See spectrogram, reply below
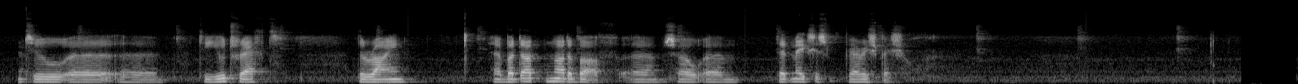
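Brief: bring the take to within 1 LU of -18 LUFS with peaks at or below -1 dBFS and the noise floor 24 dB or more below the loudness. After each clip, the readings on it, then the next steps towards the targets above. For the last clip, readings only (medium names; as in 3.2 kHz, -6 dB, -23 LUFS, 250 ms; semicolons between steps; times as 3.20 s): clicks found 4; loudness -24.0 LUFS; peak level -4.0 dBFS; loudness target -18.0 LUFS
-> de-click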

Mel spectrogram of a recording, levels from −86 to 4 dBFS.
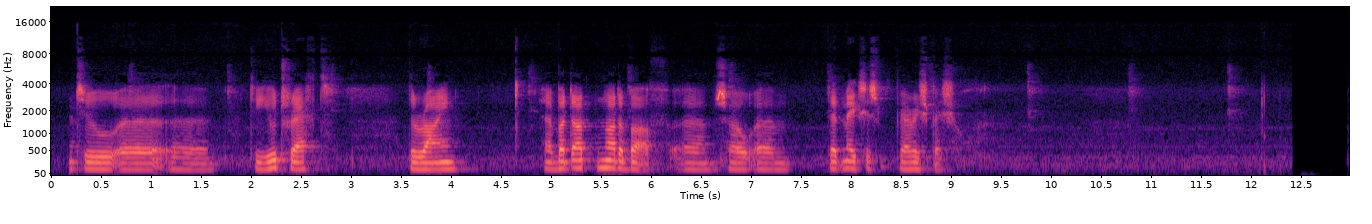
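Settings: clicks found 0; loudness -24.0 LUFS; peak level -4.0 dBFS; loudness target -18.0 LUFS
-> trim +6 dB; peak limiter -1 dBFS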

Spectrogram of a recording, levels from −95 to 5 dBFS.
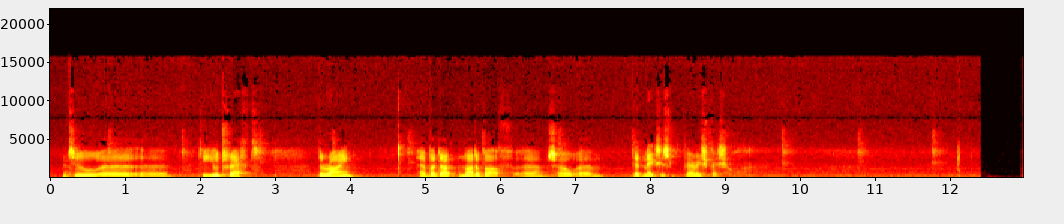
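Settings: loudness -18.0 LUFS; peak level -1.0 dBFS; noise floor -49 dBFS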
